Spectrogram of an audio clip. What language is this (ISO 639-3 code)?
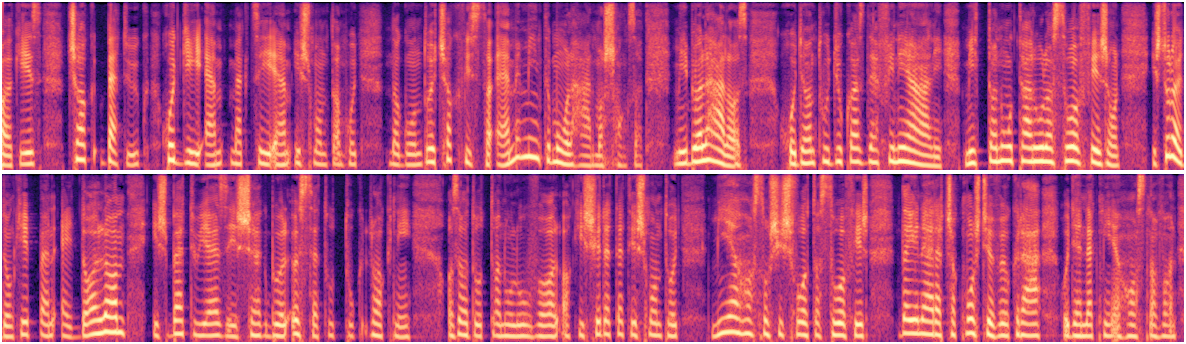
hun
